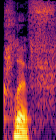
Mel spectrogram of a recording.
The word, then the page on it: cliff: American English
